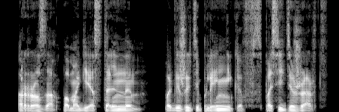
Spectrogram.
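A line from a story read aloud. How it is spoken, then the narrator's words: Sharp. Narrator (Russian): резко произнес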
